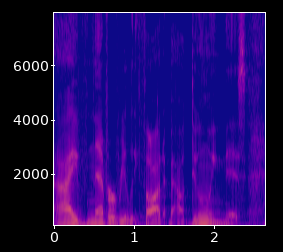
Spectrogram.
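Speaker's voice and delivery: soft, meek, hesitant, timid nice-guy voice. Describing Mickey in the film, doing a put-on timid Mickey voice. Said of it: "the most timid, nice guy".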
